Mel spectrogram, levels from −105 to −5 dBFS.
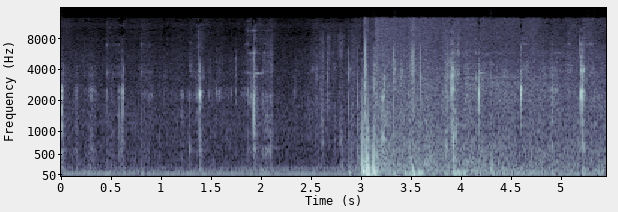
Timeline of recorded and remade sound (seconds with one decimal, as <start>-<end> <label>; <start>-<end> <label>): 0.0-5.5 recorded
